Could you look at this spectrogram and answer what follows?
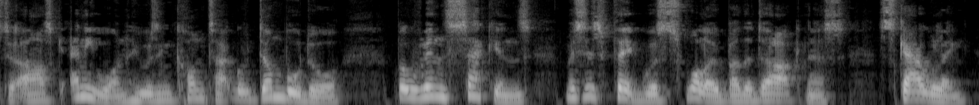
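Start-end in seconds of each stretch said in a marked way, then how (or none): none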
